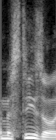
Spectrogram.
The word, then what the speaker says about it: mestizo: I'm how do I pronounce it? You're gonna say mestizo? Yeah, mestizo, exactly.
